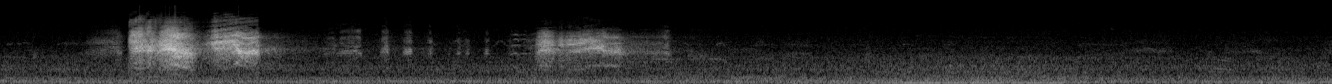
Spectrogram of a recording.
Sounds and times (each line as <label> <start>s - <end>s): Caspian Terns chase each other and shriek 0.9s - 7.1s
